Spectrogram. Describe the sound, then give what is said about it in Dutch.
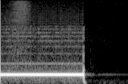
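A telephone ringback tone on an outgoing call placed during a live broadcast to Time to Connect, the line no longer crackling: one steady, mid-pitched electronic beep lasting almost a second, then cutting off abruptly into silence. No one speaks. “Hij gaat over en hij kraakt niet meer.”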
